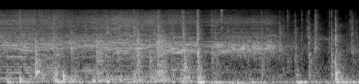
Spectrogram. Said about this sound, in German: Ist natürlich eine geniale Idee, wenn man neben dem Studio eine Baustelle errichtet, aber so ist es halt gerade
